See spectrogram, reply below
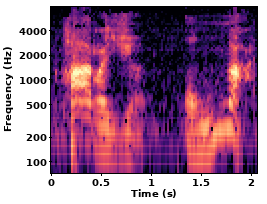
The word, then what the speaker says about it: Herrljunga: Herrljunga. – Herrljunga. Hör ni skillnaden? Inte bara mellan herr och harj, utan hör avstavningen. Harjunga. J-ljudet hör till första stavelsen.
